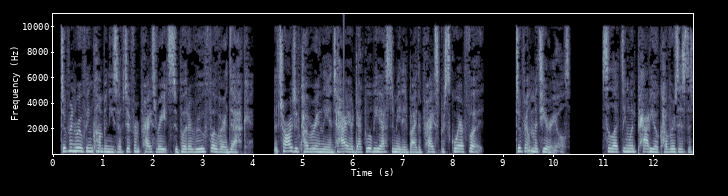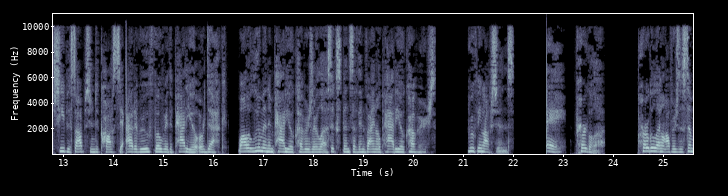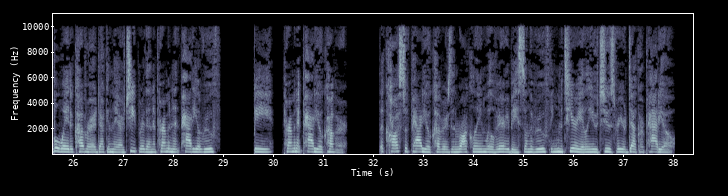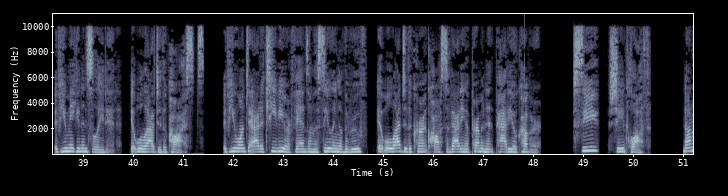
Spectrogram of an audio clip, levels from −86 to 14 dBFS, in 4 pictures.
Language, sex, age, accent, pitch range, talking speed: English, female, 10-29, American, 205-235 Hz, 180 wpm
